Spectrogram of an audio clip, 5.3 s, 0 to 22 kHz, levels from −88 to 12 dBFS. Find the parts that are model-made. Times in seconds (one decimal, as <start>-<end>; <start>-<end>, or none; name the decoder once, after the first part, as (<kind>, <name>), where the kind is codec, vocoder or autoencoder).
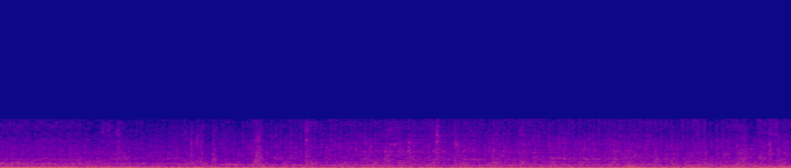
0.0-5.3 (vocoder, Vocos)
